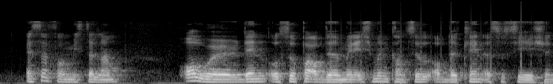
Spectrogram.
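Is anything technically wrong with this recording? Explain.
Yes. From 3.31 s to 5.41 s the speech carries a steady train of ticks, ten per second, heard only while there is signal. These are periodic USB or driver dropouts: every 0.1 s something stalls the USB bus or the audio driver, and a couple of milliseconds of audio go missing and are replaced by silence. Each gap breaks the waveform abruptly, producing a click, and there are around twenty of them, evenly spaced.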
